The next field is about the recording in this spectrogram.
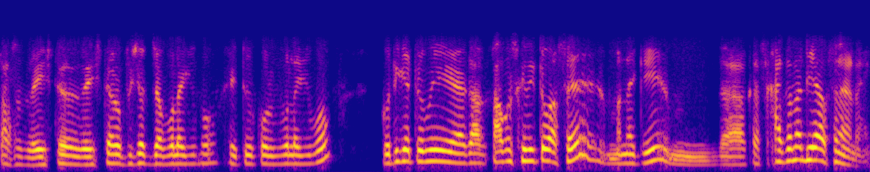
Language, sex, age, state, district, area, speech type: Assamese, male, 60+, Assam, Goalpara, urban, conversation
